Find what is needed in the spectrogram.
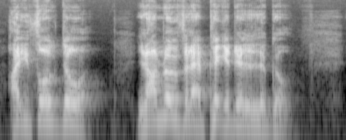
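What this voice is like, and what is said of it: Imitates another person's voice. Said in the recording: “can I do my Ed O impersonation?... How would Ed Orgeron go into Piccadilly and, and place an order?”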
